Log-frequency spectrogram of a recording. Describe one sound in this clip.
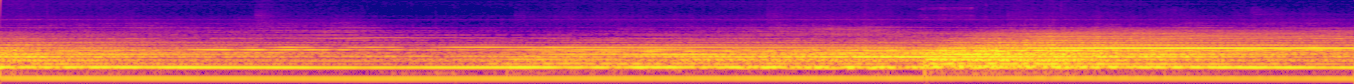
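A large gong hums and shimmers in long, swelling waves that grow louder toward the end.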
